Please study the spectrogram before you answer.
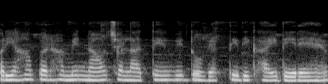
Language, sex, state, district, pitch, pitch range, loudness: Hindi, female, Chhattisgarh, Bilaspur, 205 Hz, 190-210 Hz, -15 LUFS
